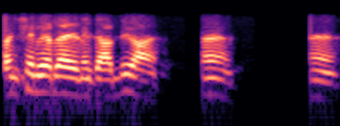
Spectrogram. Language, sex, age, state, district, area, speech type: Tamil, male, 60+, Tamil Nadu, Thanjavur, rural, conversation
